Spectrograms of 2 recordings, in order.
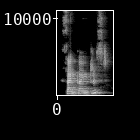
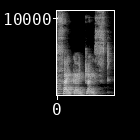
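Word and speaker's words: psychiatrist: अच्छा, किसी भी लेटर पे ये अगर जो डैश आता है तो उसका प्रोनाउंसिएशन आय होता है, आय. ओके, जैसे ये आय है, इस आय के ऊपर ये डैश नहीं है, तो इस आय को प्रोनाउंस करते हैं ई. Okay, tourist, साइकाइट्रिस्ट, नॉट साइकाइट्राइस्ट.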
